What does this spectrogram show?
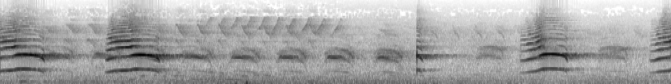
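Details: Male peacock calling during mating season from a rooftop territory to attract females: loud ringing harmonic wails at the start, near two seconds and near seven seconds, with a run of softer, rapid, repeated nasal honks between them.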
